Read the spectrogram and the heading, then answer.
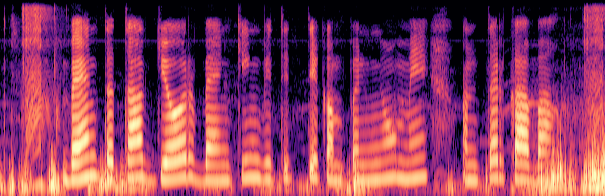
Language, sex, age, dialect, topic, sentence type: Bhojpuri, female, 18-24, Western, banking, question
